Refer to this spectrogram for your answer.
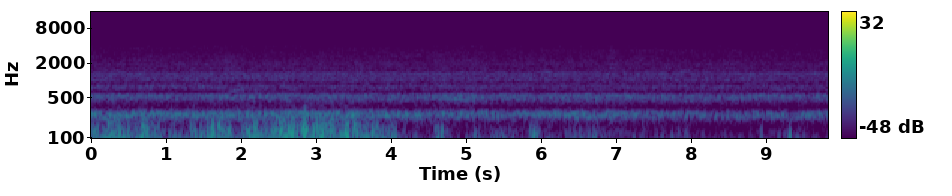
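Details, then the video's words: Steady honey bee buzzing, a continuous layered drone that never breaks, with heavy low rumbling at the start that fades after about four seconds, leaving the quieter hum alone. "honey bee"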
